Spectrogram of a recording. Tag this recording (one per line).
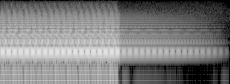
horn
effect
sound
casio
magicallight
bleep
sample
